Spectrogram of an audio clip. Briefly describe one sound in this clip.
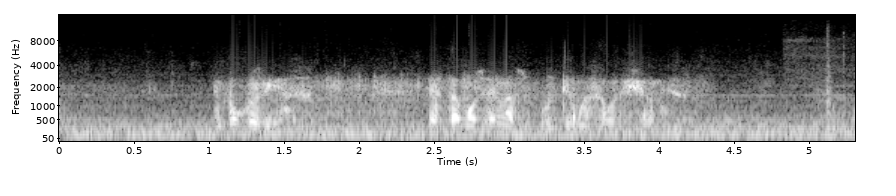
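A man answers with animation, heard through a phone's speaker.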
